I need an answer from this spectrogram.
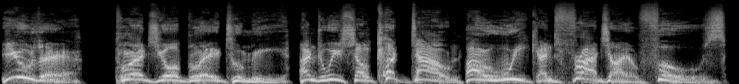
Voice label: Male Orc Bark; Garrosh Hellscream

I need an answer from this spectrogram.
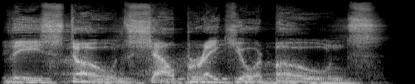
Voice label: Male Tol'vir Play

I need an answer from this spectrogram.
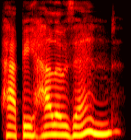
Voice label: Female Dryad HAPPY HALLOWEEN

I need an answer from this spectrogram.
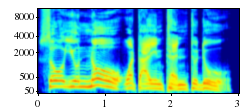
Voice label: Male Troll; Brukan; If Tamsin Half Health Plus One

